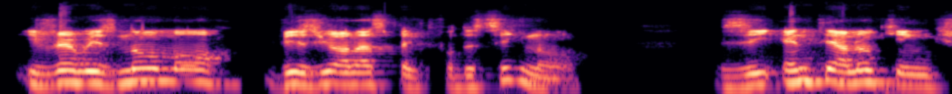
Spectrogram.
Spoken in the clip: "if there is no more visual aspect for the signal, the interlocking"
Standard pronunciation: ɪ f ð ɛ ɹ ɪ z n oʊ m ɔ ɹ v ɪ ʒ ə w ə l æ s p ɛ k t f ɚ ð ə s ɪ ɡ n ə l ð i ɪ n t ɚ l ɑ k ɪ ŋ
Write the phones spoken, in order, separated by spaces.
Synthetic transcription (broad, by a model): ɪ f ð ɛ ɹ ɪ z n oʊ m ɔ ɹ v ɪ z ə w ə l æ s p ɛ k t f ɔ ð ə s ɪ ɡ n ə l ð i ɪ n t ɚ l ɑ k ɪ ŋ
